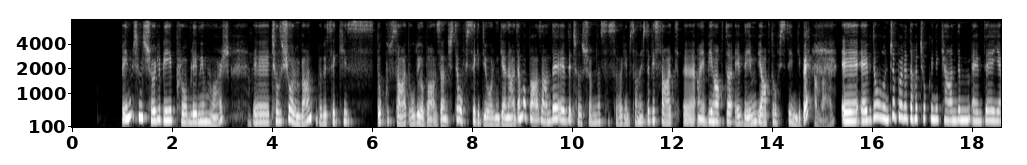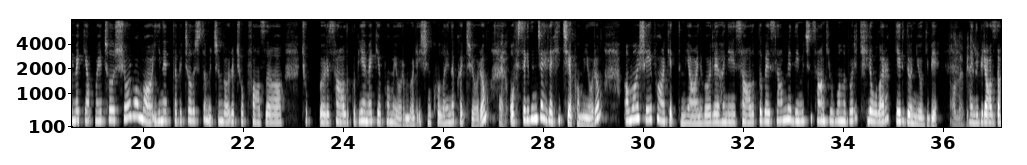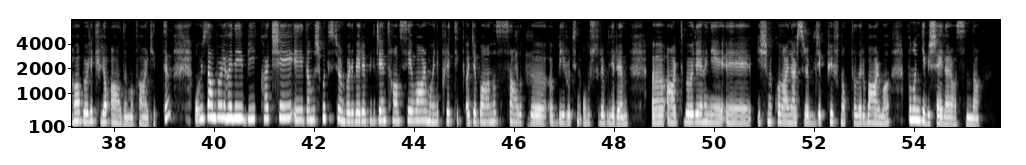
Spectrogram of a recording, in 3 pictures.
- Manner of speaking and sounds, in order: other background noise
- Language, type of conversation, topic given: Turkish, advice, Sağlıklı beslenme rutinini günlük hayatına neden yerleştiremiyorsun?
